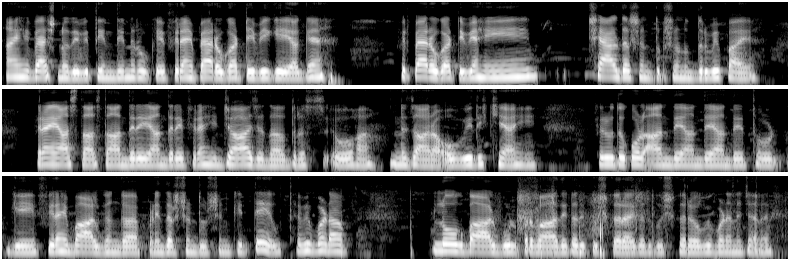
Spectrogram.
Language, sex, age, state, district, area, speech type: Dogri, female, 18-30, Jammu and Kashmir, Kathua, rural, spontaneous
